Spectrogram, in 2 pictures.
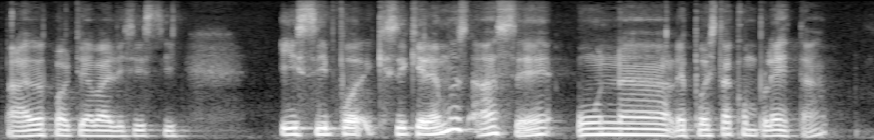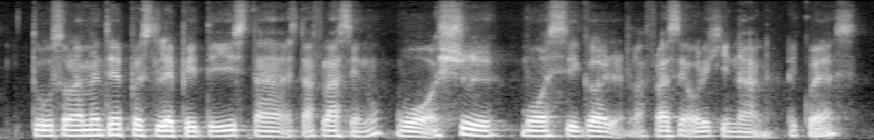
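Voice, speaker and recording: Slow, gravelly-voiced male Chinese tutor. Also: medium pitch, steady tone. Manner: slow, repeats phrases, gentle corrections. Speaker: Chinese teacher. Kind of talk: patient one-on-one language lesson.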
